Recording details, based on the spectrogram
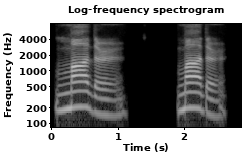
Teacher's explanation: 어머니입니다 인데요이 단어에서가 보이시죠 바로이가 우리가 오늘 을 배운 유성음입니다 자 윗니와 아니 사이에 혀가 살짝 나오고요 그 혀 나온 혀를 목구멍 쪽으로 잡아당기면서 그때 바로 목이 올립니다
